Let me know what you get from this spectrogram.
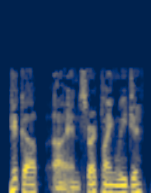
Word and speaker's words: Ouija: Yes, I'm quite aware the correct pronunciation is Ouija, Ouija board.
